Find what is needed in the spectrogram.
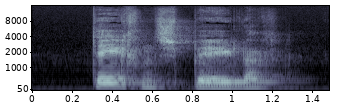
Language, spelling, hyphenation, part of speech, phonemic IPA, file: Dutch, tegenspeler, te‧gen‧spe‧ler, noun, /ˈteː.ɣə(n)ˌspeː.lər/, Nl-tegenspeler.ogg
- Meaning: 1. counterpart 2. opponent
